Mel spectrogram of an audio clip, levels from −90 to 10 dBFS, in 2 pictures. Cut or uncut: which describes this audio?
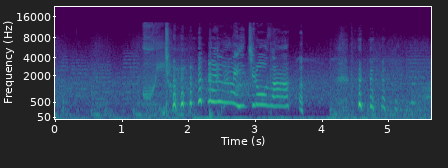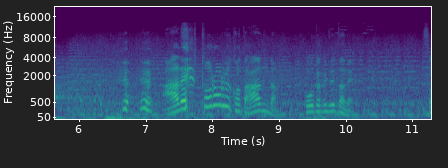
uncut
